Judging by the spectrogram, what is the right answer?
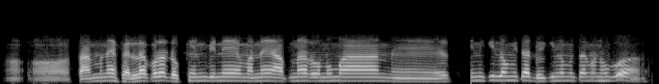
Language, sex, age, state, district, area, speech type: Assamese, male, 30-45, Assam, Barpeta, rural, conversation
